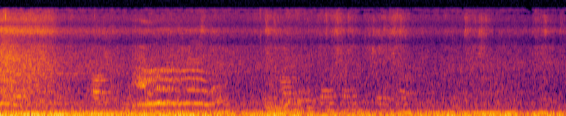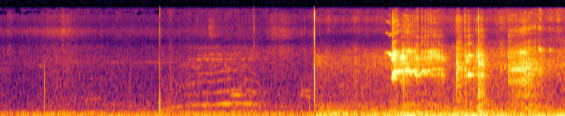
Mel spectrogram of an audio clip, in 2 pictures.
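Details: Mother cat calling her kittens to follow her, two drawn-out meows with rising then falling harmonics a few seconds apart, against low indoor hum, then rustling and handling noise at the end.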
